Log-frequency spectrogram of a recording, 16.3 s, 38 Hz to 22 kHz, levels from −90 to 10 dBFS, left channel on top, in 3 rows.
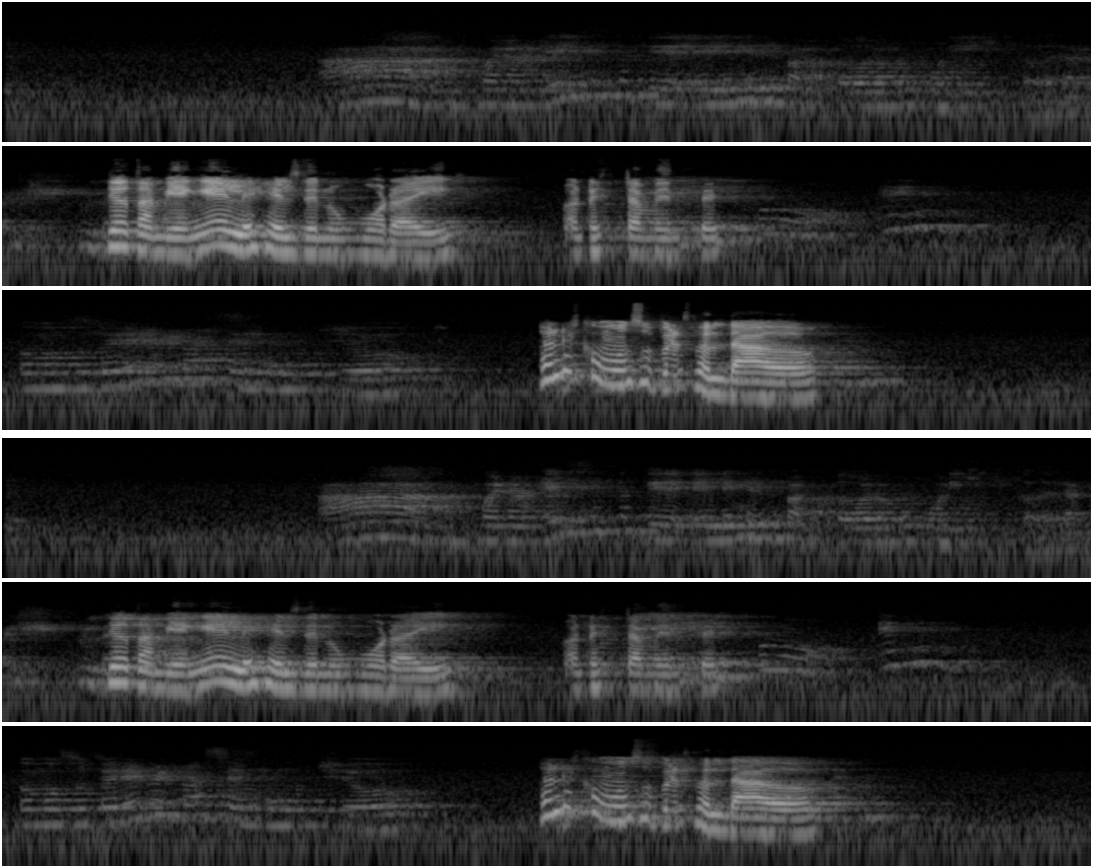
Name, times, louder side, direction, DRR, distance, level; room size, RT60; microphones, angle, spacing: voice 1, 1.6-6.0 8.4-9.5 9.8-10.2 11.0-12.9 13.8-14.0 15.0-15.2, right 2 dB, 55° right, -2 dB, 7.7 m, -54 dB
voice 2, 6.0-7.7 8.2-9.0 13.6-15.0, left 6 dB, 90° left, 14 dB, 1.1 m, -29 dB
26.0 x 20.0 x 7.8 m, 1.1 s
head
